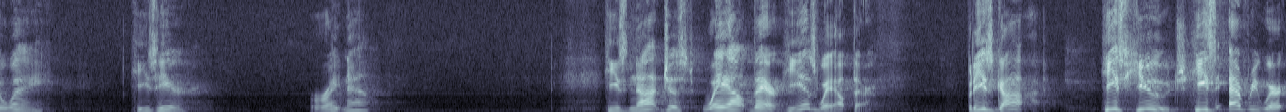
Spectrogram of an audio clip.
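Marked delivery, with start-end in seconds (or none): 6.0-12.8 louder and higher in awe; proclaiming loudly. Acted. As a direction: proclaim God's vastness with force. Preacher exalting God's greatness.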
